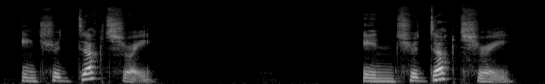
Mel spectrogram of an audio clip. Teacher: There's no O, you know, just relax your mouth. Just say tree.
